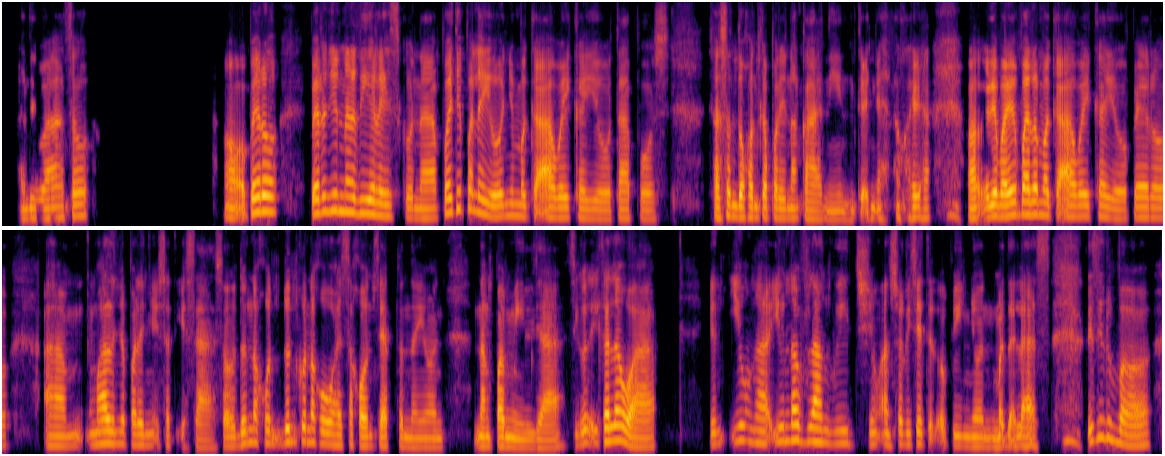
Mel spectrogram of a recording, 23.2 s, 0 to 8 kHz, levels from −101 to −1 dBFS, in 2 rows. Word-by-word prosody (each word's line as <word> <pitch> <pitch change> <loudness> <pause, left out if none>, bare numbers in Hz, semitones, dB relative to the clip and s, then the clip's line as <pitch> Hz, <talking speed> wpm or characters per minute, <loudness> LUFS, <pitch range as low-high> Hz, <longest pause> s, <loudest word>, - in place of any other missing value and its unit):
o - - -22
'di 125 +1 -3
ba? 130 +2 -1
So 150 +3 -1 1.3
Oo, - - +1
pero 200 +1 +6 0.3
pero 185 +3 +4
yun 220 0 +2
na-realize 180 -6 +3
ko 130 - -4
na 125 0 0
pwede 195 +6 +2
pala 235 -5 0
yun, 145 -1 +3
yung 155 -1 -4
magkaaway 135 -2 +3
kayo, 120 -2 -3
tapos 115 -2 -5 0.4
sasandukan 140 -3 +2
ka 135 - +3
pa 130 - +1
rin 125 - -3
ng 125 0 -4
kanin, 110 -2 -4
ganyan. - - -4
O - - -8
kaya, 135 -2 -1 0.4
o 125 +1 +4
'di 145 +3 +7
ba, 145 - +8
yung 170 +2 +4
parang 170 0 +6
magkaaway 145 -1 +3
kayo, 125 -5 -2
pero 135 -1 -1 0.4
um, 130 0 -2 0.2
mahal 160 +2 +5
niyo 155 - -4
pa 145 - -1
rin 140 - -4
yung - - -11
isa't 120 - -10
isa. 105 -1 -7
So, - - -2
do'n 155 +5 -1
ako, 165 +1 -3
do'n 180 0 +1
ko - - +1
nakuha 155 -5 +1
sa 135 +2 -7
konsepto 125 -1 +1
na 115 -1 -5
'yun 115 -1 -5 0.3
ng 125 0 0
pamilya. 105 -3 0
Sigu 155 +6 -3
ikalawa, 180 -11 +5 0.6
yun 150 +1 -7
yun 195 0 -5
nga 160 - +1
yung 190 0 -3
love 200 -2 +3
language, 160 -5 -1
yung 150 - -4
unsolicited 145 +2 -4
opinion 125 -1 -4
madalas 125 +1 -2 0.3
kasi, 210 +7 -3
'di 230 - -3
ba? 145 - 0
140 Hz, 180 wpm, -23 LUFS, 125-165 Hz, 1.3 s, ba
